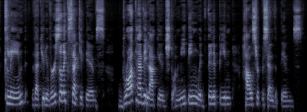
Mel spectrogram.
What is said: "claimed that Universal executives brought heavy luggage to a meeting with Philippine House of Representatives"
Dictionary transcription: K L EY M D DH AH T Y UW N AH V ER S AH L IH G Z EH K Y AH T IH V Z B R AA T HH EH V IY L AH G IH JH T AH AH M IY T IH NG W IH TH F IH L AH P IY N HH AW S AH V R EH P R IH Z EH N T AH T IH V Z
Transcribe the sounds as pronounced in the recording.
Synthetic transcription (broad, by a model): K L EY M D DH AH T Y UW N AH V ER S AH L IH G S EH K Y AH T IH V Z B R AA T HH EH V IY L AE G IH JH T AH AH M IY T IH NG W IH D F IH L AH P IY N HH AW S R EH P R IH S EH N T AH T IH V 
